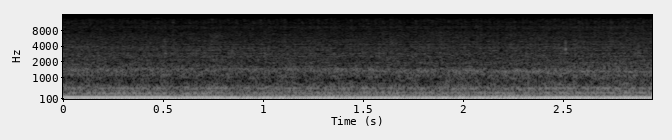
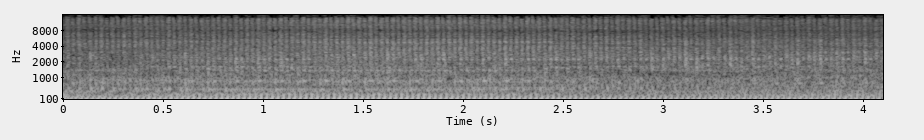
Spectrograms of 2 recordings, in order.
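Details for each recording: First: VW Polo breadvan carburettor engine, old rubber flange had been leaking, mixture and choke settings still being tweaked; choke off, steady drone idling a touch fast. Slightly high idle. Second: VW Caddy pickup 1.9 diesel, just jump-started on a weak battery, cam belt history unknown; even diesel clatter about 3.5 beats a second, no misses or knocks, no smoke. Normal idle.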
